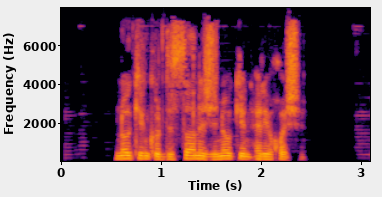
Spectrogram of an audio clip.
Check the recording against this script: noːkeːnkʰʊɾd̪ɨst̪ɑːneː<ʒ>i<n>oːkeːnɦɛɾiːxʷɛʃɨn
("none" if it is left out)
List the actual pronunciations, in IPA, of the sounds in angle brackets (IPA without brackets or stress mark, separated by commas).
ʒ, n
